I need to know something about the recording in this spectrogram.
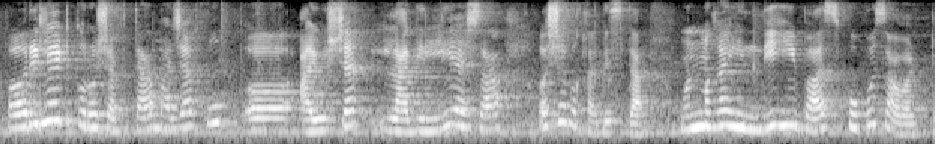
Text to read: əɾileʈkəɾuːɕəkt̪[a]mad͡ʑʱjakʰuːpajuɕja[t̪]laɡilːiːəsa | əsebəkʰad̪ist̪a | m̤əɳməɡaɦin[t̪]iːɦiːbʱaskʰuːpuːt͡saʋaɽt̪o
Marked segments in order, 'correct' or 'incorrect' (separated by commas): correct, correct, incorrect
